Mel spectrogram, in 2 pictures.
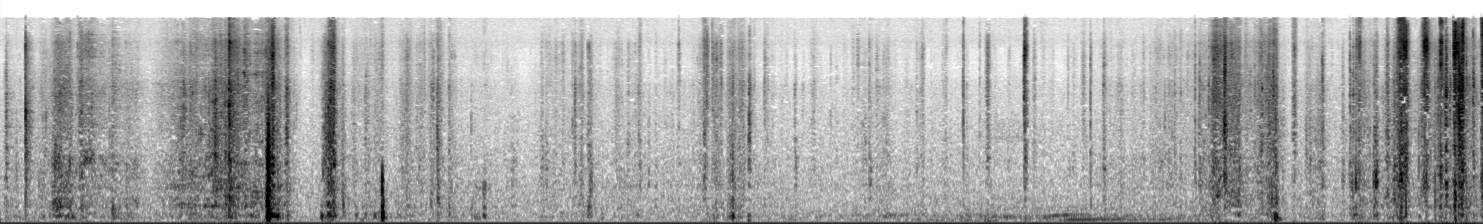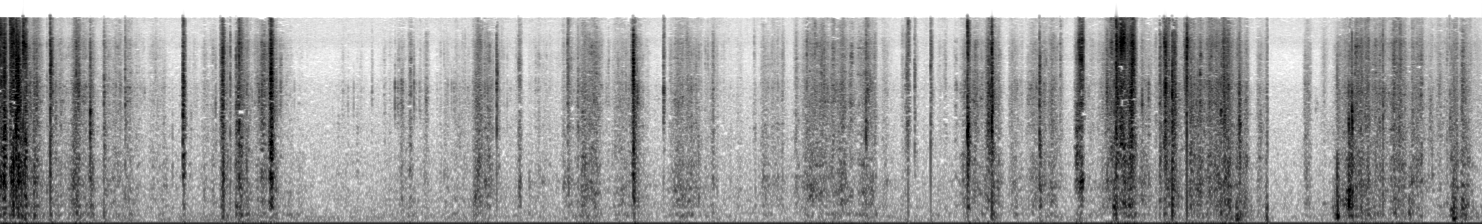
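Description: Nylon zip ties ratcheting as they are pulled tight through chicken wire and a plastic bin wall, in several bursts of rapid clicking, with the wire mesh rattling as it is handled.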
